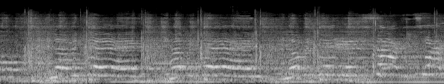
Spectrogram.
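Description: A woman singing a sustained, gliding melody into a handheld microphone over accompanying music with a steady low bass note and a regular beat.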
